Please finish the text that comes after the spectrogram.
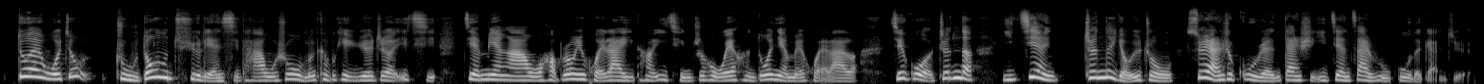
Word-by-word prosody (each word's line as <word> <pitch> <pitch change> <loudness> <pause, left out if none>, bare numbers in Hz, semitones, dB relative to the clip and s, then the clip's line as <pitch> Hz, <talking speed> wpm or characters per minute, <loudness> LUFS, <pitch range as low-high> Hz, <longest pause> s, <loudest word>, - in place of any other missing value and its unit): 对， 365 -1 +5
我 250 -5 +4
就 370 - -3 0.2
主 215 -9 +2
动 310 +1 +5
去 250 -5 -2
联 155 -4 -2
系 165 +1 -5
她， 180 0 -4
我 180 0 -3
说 240 +4 -1
我 220 - +2
们 195 0 -3
可 225 +1 -4
不 210 - -8
可 220 - -4
以 190 - -1
约 190 +2 -1
着 185 -3 -2
一 - - -6
起， 325 +10 -7 0.2
见 235 -4 +2
面 225 -2 +2
啊？ 190 -1 +4
我 185 0 -1
好 205 +2 -1
不 220 - -7
容 240 0 +4
易 - - +5
回 205 - -2
来 185 +1 +1
一 175 - -3
趟 190 +1 -6
疫 210 +2 -4
情 170 -5 -5
之 200 +5 -5
后， 200 -1 -2
我 175 - -1
也 190 - +3
很 195 -3 -5
多 215 +6 +2
年 210 -7 +1
没 160 -1 -2
回 170 -2 -8
来 150 - -3
了。 150 0 -5 0.3
结 275 +2 +1
果 250 -1 +1
真 285 +2 +3
的 250 -6 +2 0.2
一 215 0 -1
见， 230 - +3 0.2
真 310 +1 +5
的 320 - +5
有 160 - +1
一 - - 0
种 165 -7 -1
虽 315 - 0
然 260 -8 +6
是 240 - +1
故 230 -2 -2
人， 165 -1 -1
但 200 -2 -1
是 - - -6
一 180 - -7
见 200 -3 0
再 195 0 -2
如 165 -2 -4
故 165 +1 -5
的 - - -7
感 - - -11
觉。 - - -17
205 Hz, 290 characters per minute, -22 LUFS, 180-245 Hz, 0.3 s, 然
